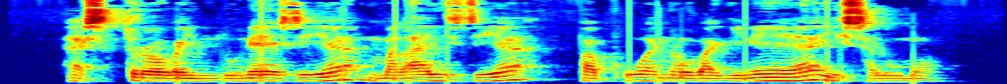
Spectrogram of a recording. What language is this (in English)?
Catalan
